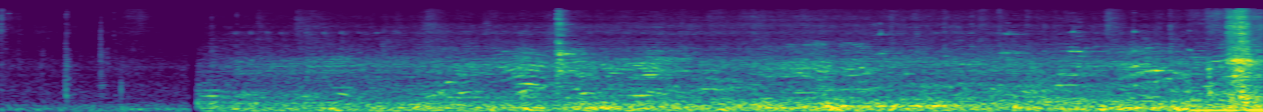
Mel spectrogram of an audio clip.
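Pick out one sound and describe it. Arcade machines chime and jingle in a busy, noisy hall.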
